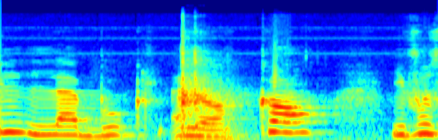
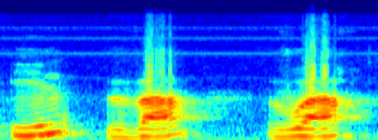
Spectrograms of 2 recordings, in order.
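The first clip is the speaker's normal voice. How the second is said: slow, word by word dictation; 4 semitones lower, much slower than usual. Shown as a demonstration. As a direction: say it slowly as it sounds. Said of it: "c'est comme ça se prononce". (dictée lente, mot à mot)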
